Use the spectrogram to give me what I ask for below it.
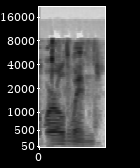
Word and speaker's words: world: World. I think that's such a good one. World. Yeah, it's like the weird, the W is like, it's like world. Yeah. Kind of think of it like a whirlwind.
